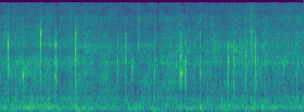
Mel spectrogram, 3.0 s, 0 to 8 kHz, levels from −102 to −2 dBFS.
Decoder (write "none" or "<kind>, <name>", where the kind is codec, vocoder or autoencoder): codec, HILCodec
